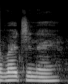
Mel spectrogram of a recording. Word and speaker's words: Regine: Regine, am I saying that correctly? Yeah, Regine. You said it right.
